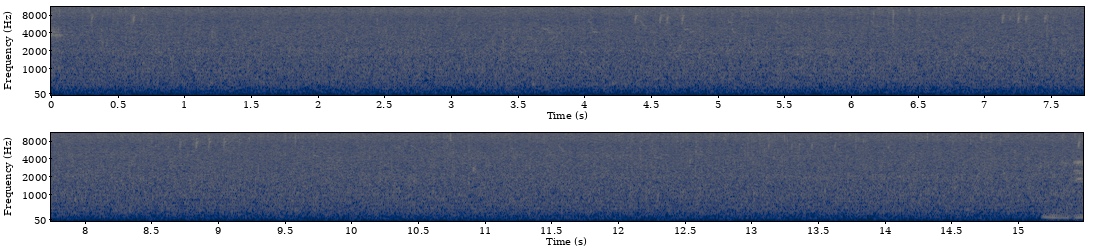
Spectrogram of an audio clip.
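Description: Steady, continuous rush of stream water flowing over rocks, close and even throughout with no pauses, ending with a brief louder splash at the very end.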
